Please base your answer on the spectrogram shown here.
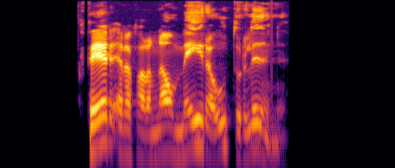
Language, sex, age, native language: Icelandic, male, 30-39, Icelandic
